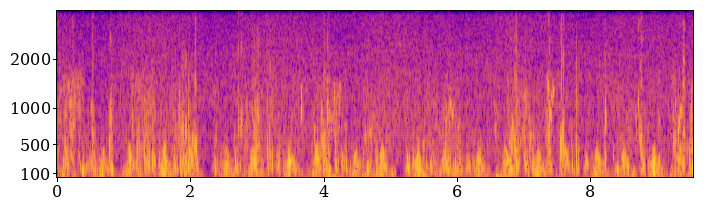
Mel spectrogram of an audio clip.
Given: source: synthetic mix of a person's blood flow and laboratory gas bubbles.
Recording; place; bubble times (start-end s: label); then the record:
Doppler ultrasound of blood flow; precordium
0.00-0.59 s: bubbles
0.75-0.88 s: bubbles
1.09-1.47 s: bubbles
1.72-2.15 s: bubbles
2.32-2.42 s: bubbles
2.64-3.35 s: bubbles
3.62-3.71 s: bubbles
3.80-4.38 s: bubbles
4.56-4.96 s: bubbles
5.22-5.38 s: bubbles
5.46-6.10 s: bubbles
6.54-6.61 s: bubbles
6.73-7.17 s: bubbles
7.29-7.47 s: bubbles
7.50-7.64 s: bubbles
7.68-7.86 s: bubbles
8.18-8.27 s: bubbles
8.31-8.61 s: bubbles
8.64-8.84 s: bubbles
9.00-9.07 s: bubbles
9.21-9.56 s: bubbles
From the record:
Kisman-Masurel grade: 242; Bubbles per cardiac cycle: several, 3 to 8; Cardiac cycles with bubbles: 100%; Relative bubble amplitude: moderate (0.250 to 0.450); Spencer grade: 3 (all of the cardiac periods contain showers or single bubble signals, but not dominating or overriding the cardiac motion signals); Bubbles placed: only in the low amplitude regions of the cardiac cycle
